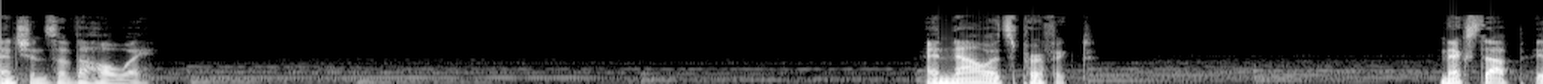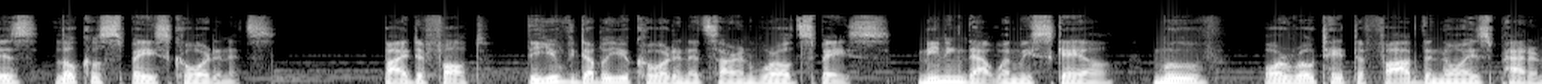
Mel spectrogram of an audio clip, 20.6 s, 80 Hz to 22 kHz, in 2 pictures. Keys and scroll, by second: 1.4-2.9 typing, 4.4-6.1 typing, 7.2 a.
